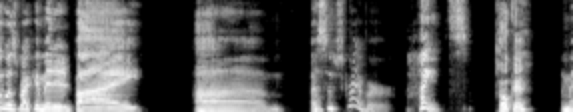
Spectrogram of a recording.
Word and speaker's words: Heinz: This video was recommended by a subscriber, Heinz. Okay. Am I saying that right? Yes. Okay. If it's spelled the way I think it's spelled.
